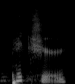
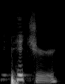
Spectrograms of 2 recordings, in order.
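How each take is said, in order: First: The word has a standard pronunciation. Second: The word has a rural, folksy pronunciation. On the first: "she didn't say picture" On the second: "She said what she normally says"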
